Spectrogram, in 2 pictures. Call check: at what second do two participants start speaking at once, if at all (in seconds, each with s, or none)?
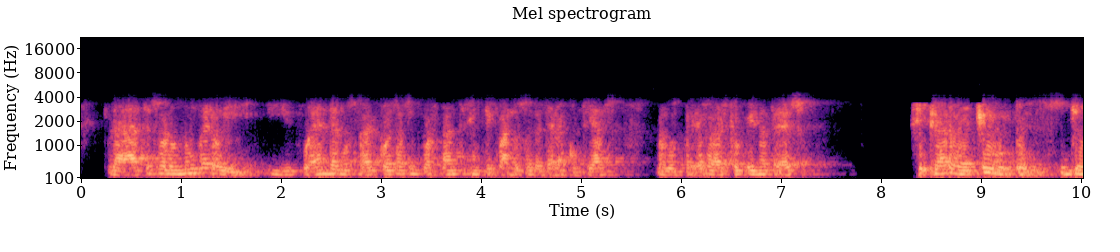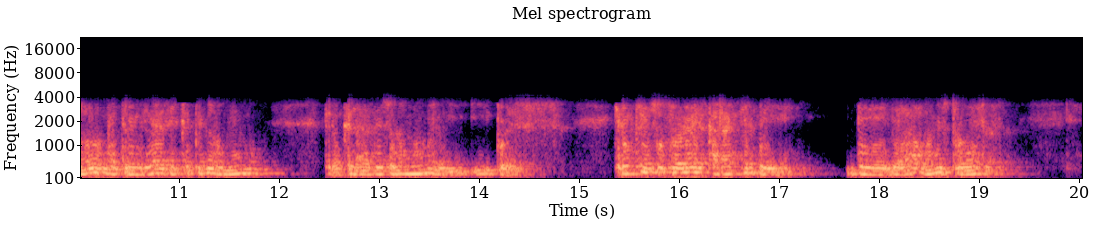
none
